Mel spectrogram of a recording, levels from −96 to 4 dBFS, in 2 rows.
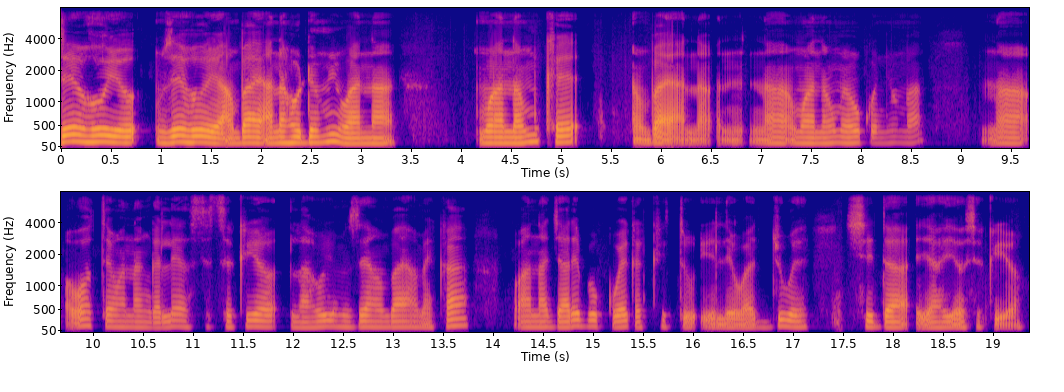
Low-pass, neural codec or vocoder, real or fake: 7.2 kHz; none; real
